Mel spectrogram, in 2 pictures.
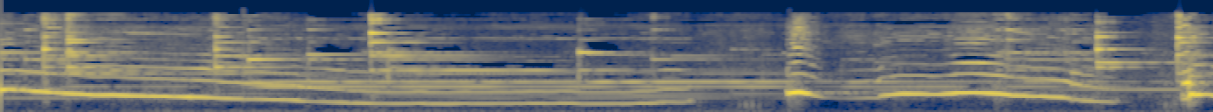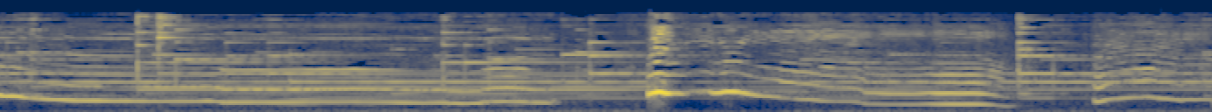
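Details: Golden retriever howling along to the tune of wind chimes, long wavering tones gliding downward, repeated in several phrases between sharp ringing chime strikes and sustained chime notes.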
